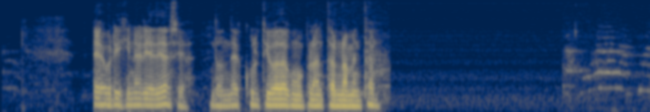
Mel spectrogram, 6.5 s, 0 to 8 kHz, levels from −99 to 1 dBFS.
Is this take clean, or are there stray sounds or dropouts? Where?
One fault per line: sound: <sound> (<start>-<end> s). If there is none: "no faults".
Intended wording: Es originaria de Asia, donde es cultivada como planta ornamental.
no faults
